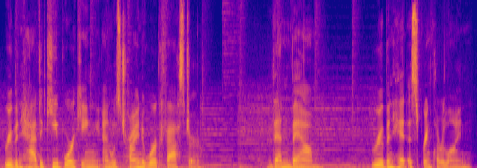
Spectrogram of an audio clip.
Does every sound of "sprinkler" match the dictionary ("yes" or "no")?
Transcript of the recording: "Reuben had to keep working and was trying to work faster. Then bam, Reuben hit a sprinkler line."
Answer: yes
